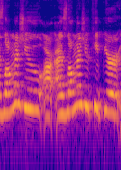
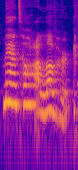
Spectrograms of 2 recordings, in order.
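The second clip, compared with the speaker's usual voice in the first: mock voice of the great-grandmother, pitched higher; imitating great-grandmother; 6 semitones higher than usual. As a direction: lightly play the old lady sending love. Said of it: "repeat it the way she said it".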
